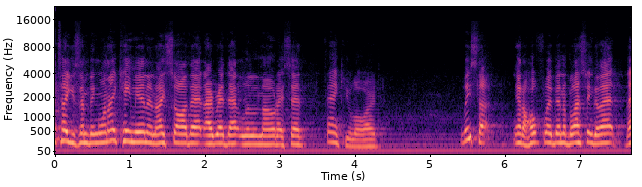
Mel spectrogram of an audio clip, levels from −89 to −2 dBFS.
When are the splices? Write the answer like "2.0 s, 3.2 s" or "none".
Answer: none

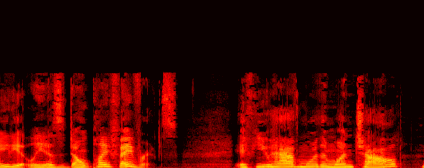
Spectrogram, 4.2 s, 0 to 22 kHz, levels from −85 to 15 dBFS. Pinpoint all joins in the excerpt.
none

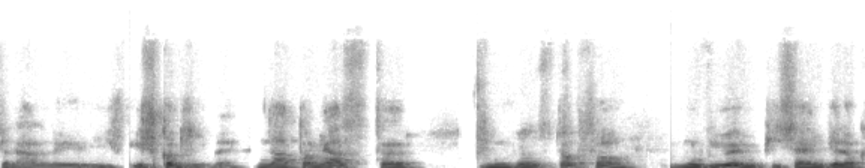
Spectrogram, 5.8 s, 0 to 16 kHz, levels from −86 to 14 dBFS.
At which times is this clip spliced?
1.7 s, 3.9 s

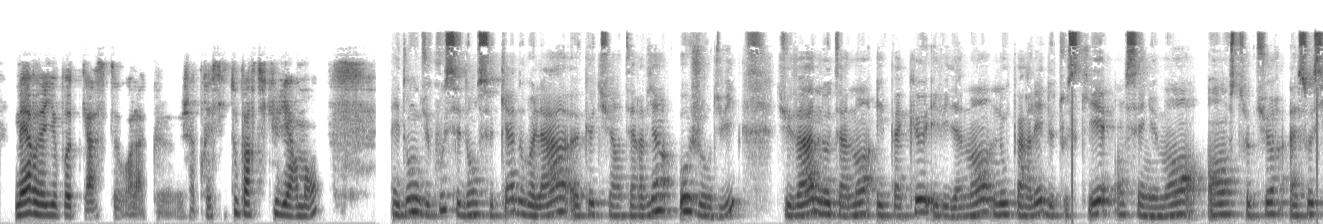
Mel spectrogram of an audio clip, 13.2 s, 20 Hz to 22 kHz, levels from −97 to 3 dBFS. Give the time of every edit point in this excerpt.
3.7 s

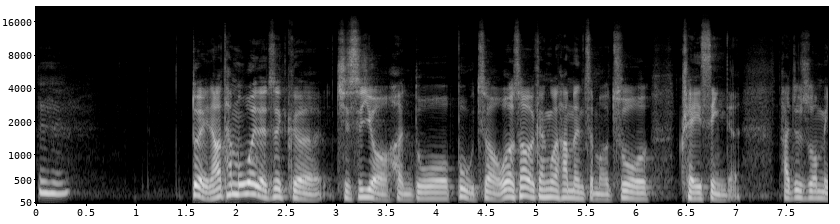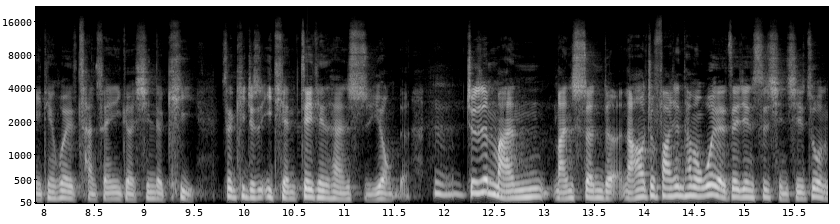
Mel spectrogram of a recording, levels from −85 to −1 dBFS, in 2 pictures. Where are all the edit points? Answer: 10.5 s, 11.8 s

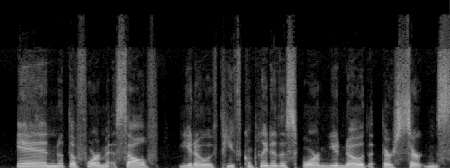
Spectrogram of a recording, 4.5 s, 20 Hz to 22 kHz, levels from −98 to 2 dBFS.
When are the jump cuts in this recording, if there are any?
none

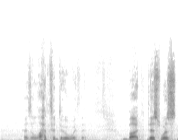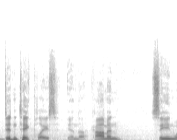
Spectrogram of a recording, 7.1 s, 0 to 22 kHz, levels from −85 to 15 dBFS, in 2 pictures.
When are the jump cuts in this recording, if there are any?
2.9 s, 5.3 s

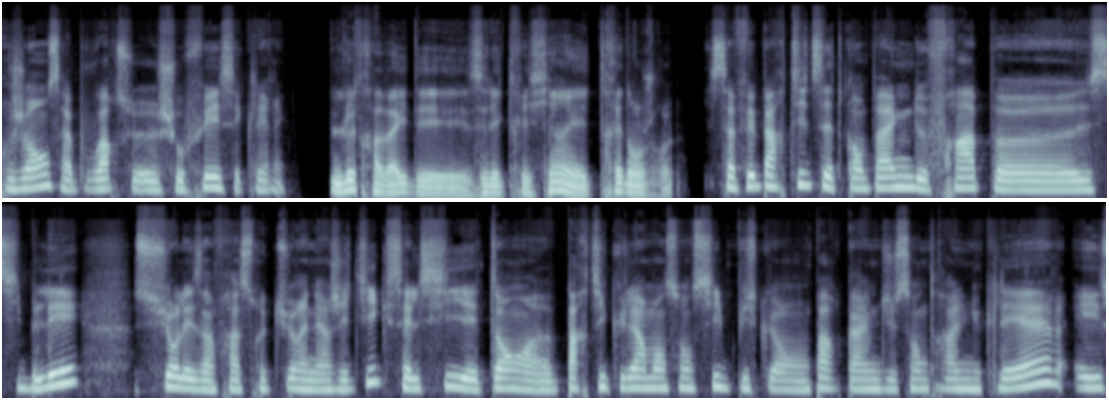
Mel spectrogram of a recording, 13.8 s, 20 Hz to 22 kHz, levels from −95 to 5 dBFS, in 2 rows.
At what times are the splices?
4.3 s

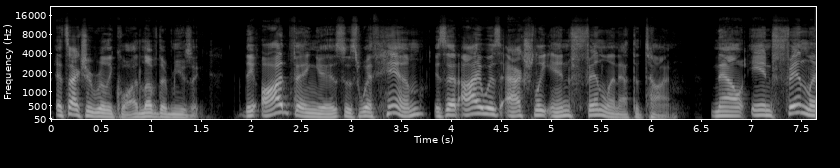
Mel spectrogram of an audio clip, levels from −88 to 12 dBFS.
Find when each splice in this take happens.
3.8 s, 6.4 s

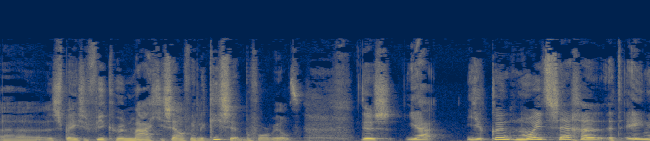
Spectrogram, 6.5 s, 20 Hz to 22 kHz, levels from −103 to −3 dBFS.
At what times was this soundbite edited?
none

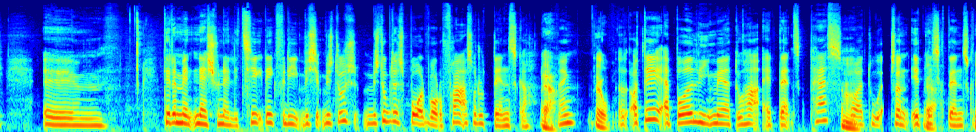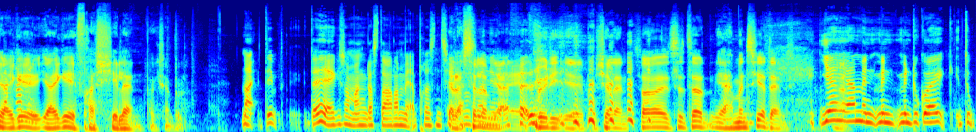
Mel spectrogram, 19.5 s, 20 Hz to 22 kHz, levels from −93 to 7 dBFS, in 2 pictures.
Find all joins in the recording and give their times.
8.8 s

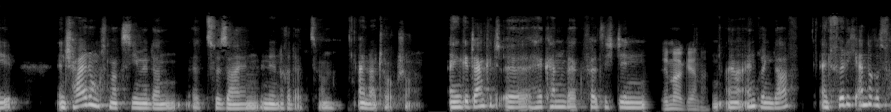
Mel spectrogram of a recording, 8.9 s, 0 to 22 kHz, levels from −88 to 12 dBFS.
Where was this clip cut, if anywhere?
4.9 s, 7.2 s

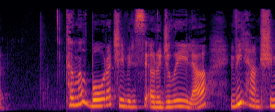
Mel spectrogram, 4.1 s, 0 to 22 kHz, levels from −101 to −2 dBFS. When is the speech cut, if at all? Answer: 0.9 s

